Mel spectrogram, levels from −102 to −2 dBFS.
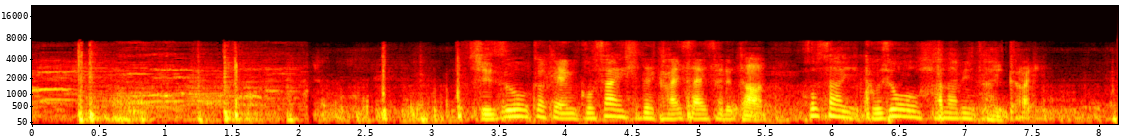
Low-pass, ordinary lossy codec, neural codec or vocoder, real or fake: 7.2 kHz; AAC, 32 kbps; codec, 44.1 kHz, 2.6 kbps, SNAC; fake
